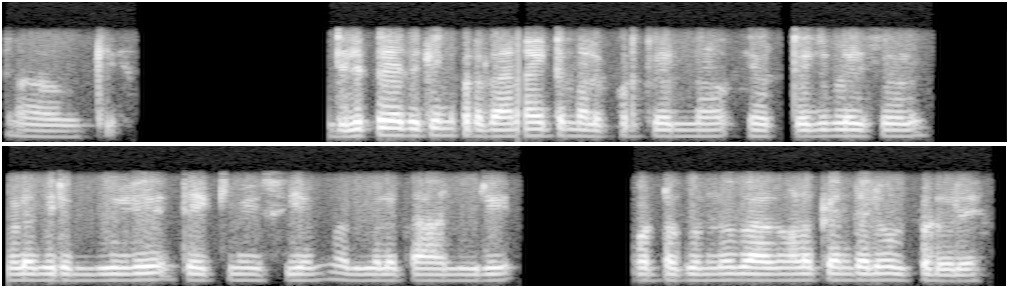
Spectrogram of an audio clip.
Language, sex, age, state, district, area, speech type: Malayalam, male, 18-30, Kerala, Malappuram, rural, conversation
